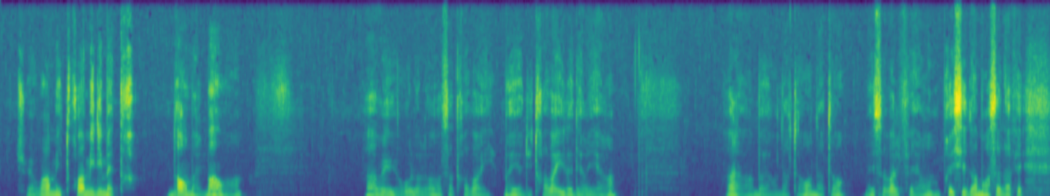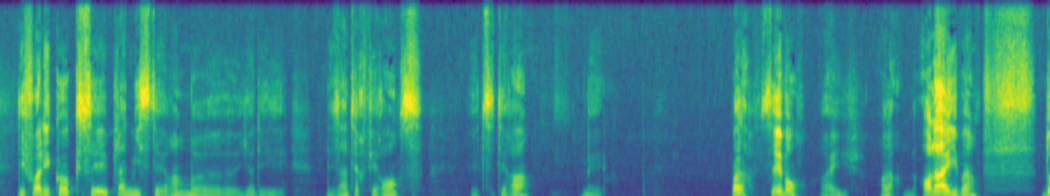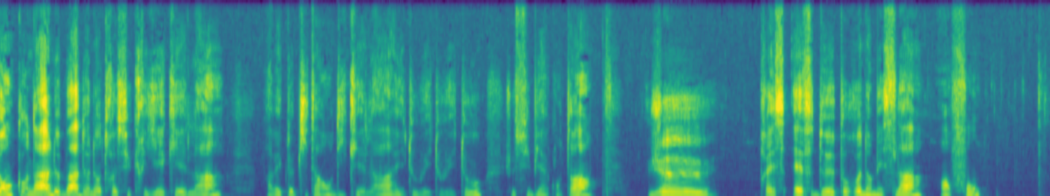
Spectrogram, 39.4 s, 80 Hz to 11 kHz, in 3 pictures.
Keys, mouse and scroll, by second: 20.7-21.6 drag, 23.0 click, 24.7 scroll up 2, 25.3 scroll down 2, 25.9-27.0 right drag, 27.0-29.6 drag, 30.8 click, 32.0 right click, 34.0 click, 36.7 F2, 38.1-39.3 typing.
